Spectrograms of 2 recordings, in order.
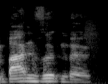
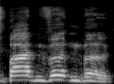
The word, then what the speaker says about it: Baden-Württemberg: Like so my family's mostly pretty much all the Germans are from Baden-Württemberg. And that's how you say it. It's fun to say. When I first read it, I was like, Baden-Württemberg? That sounds lame. But it's Baden-Württemberg.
